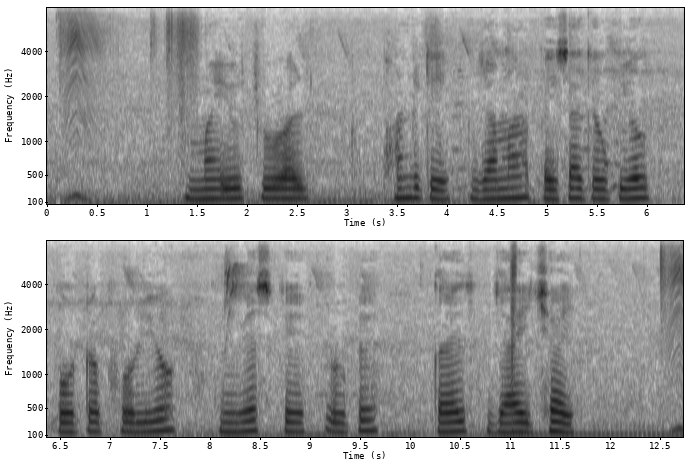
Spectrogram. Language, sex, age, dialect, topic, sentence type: Magahi, male, 18-24, Western, banking, statement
